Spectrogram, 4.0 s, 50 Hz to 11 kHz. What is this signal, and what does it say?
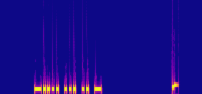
Morse code, heard as a keyed tone, about 29 wpm, 700 Hz. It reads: 6SIT
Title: Four Challenging Letter-Number Combinations 28wpm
